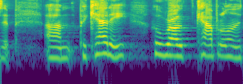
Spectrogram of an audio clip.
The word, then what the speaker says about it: Piketty: to a lecture by the mcaddie I always pronounce it Piketty but I learned at the lecture he pronounces it Paquette ii who wrote capital in the 21st century about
